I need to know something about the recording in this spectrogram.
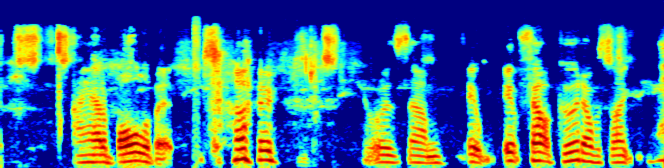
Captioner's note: laughs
